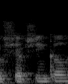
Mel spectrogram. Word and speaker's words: Shevchenko: Yeah, Valentino Shevchenko.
